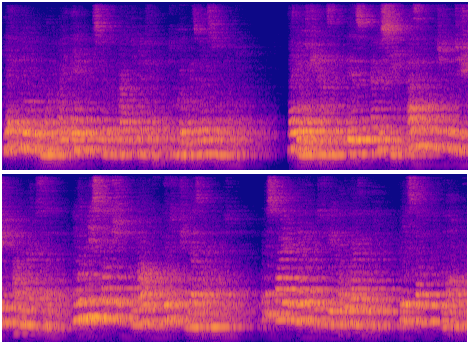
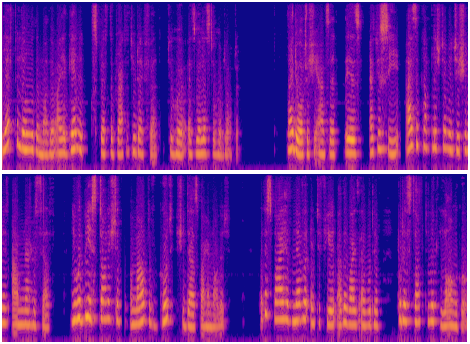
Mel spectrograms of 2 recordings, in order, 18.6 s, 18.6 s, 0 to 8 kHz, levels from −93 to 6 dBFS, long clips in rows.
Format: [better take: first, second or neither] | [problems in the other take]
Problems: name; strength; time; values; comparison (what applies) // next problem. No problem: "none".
second | room echo; dies away in 2.2 s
